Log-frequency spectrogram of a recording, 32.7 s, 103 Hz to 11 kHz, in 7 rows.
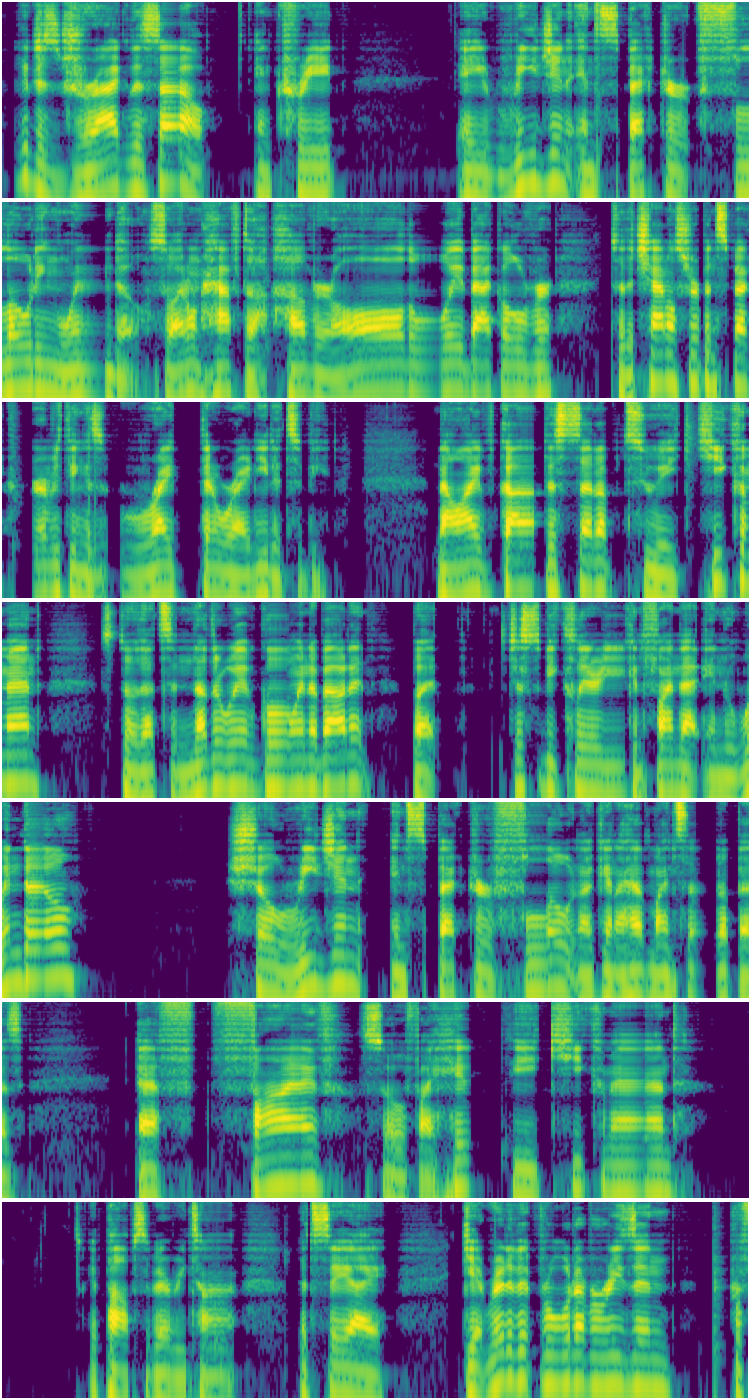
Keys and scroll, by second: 30.5 F5.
